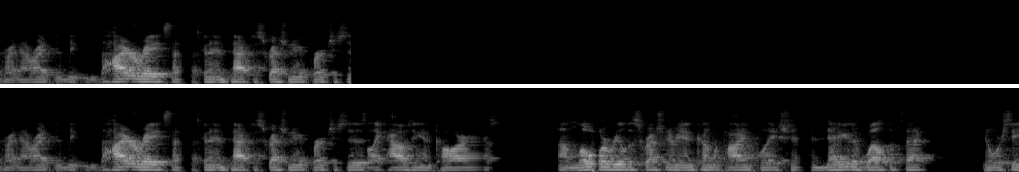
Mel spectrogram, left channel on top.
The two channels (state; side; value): drops out; left; at 3.6 s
